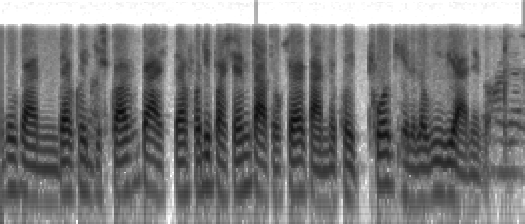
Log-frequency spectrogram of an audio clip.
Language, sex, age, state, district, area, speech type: Manipuri, male, 18-30, Manipur, Kangpokpi, urban, conversation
